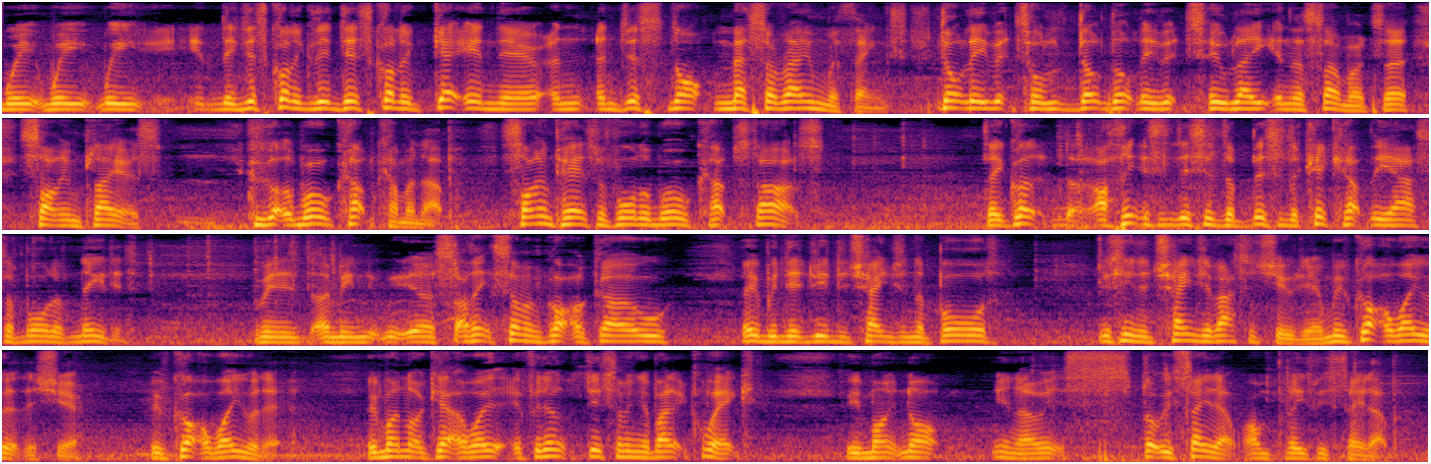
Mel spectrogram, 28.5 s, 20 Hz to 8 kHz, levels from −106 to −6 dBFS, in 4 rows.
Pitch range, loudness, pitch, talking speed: 135-170 Hz, -21 LUFS, 150 Hz, 305 wpm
